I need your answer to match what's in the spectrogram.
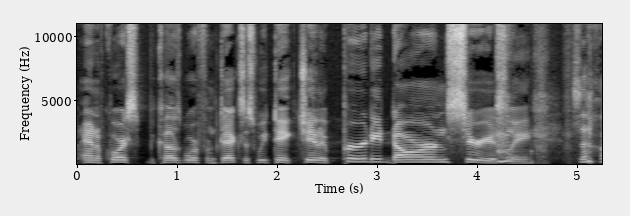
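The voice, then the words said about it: Exaggerated Southern accent. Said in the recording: “Southern accent. I have nothing against Southern accents, but I have something against your Southern accents.”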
